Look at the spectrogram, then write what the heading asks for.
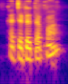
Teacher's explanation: స్వరపేటికలో నారతంత్రులు కంపింప చేయకుండా నిర్గమించే ఊపిరి. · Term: శ్వాసములు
